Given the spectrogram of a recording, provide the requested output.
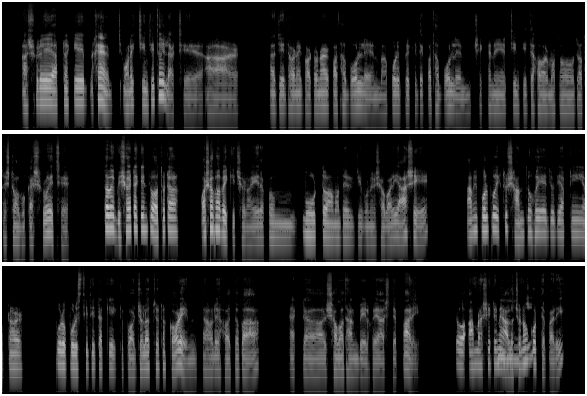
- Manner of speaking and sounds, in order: none
- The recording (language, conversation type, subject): Bengali, advice, ঘুমের অনিয়ম: রাতে জেগে থাকা, সকালে উঠতে না পারা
